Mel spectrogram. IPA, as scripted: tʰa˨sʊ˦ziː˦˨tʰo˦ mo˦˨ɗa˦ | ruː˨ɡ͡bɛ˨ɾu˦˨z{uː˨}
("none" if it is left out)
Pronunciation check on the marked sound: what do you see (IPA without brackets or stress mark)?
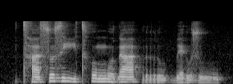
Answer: uː˨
